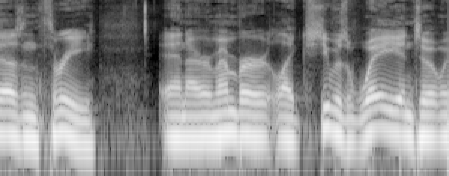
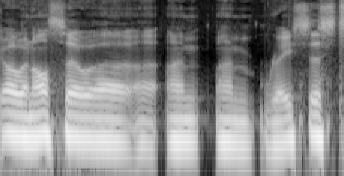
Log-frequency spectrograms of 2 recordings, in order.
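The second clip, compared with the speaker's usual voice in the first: imitated stammering; 2 semitones lower than usual. Retelling a juror who stands up in court: imitating someone stammering. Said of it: "kinda stammering through his words".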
